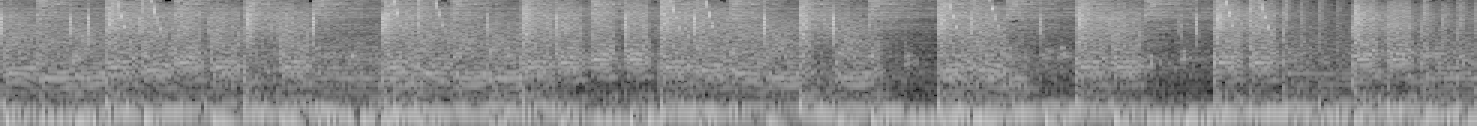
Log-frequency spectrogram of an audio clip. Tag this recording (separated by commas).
Music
